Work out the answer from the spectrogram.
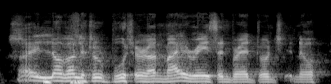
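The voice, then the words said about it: Put-on Irish-sounding accent. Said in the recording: “Sounds Irish when you say it.”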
